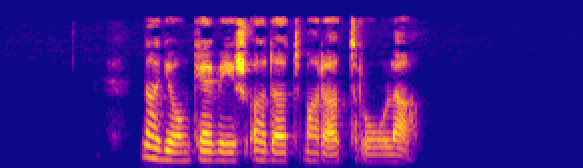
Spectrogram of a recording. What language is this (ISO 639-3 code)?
hun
